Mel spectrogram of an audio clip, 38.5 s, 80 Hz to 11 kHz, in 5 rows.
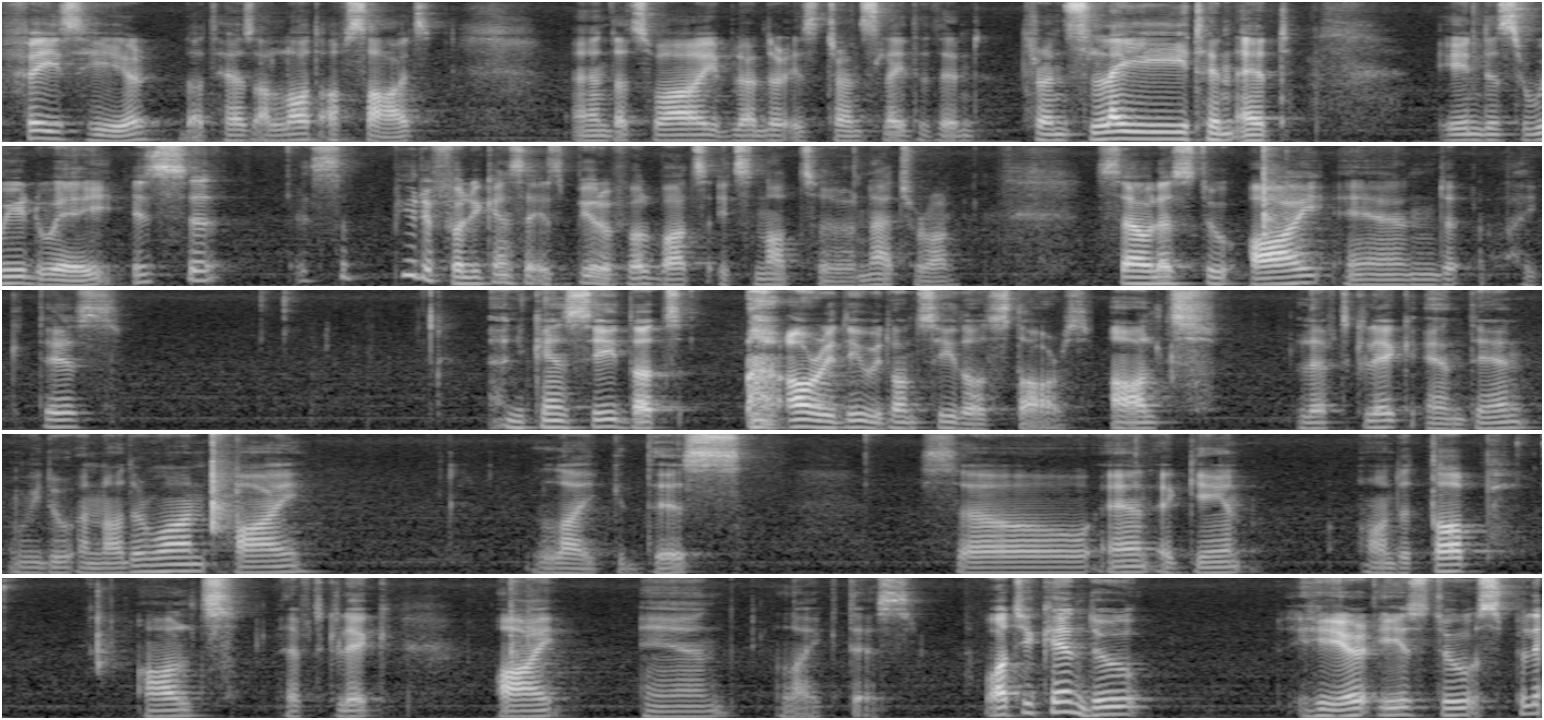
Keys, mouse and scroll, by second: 9.1 middle click, 18.0 click, 18.8 middle click, 20.8 alt+click, 27.4 middle click, 30.7 alt+click.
